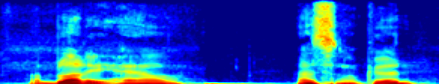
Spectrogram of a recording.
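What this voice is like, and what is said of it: Put-on British accent. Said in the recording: “British accents.”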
